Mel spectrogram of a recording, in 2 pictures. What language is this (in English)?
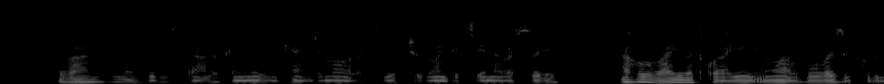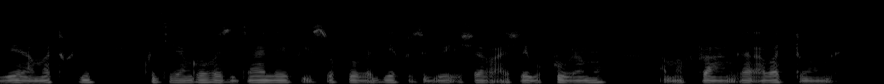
Kinyarwanda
